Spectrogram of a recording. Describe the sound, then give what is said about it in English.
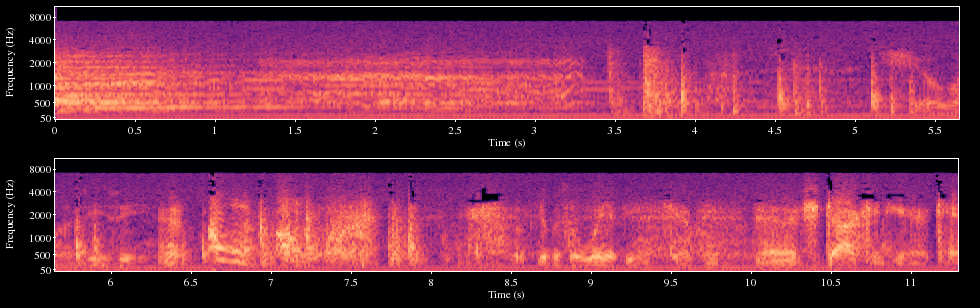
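A drawn-out tonal wail gives way to a run of scraping knocks and thuds, like a chair being bumped and jostled in the dark during a break-in at a newspaper office, loud and irregular over a steady low hum. “Must have been a chair bumped.”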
